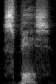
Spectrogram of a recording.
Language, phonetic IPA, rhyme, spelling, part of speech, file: Russian, [spʲesʲ], -esʲ, спесь, noun, Ru-спесь.ogg
- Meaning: pride, hubris, arrogance (act or habit of arrogating, or making undue claims in an overbearing manner)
